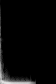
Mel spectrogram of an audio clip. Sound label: soft hit whistle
